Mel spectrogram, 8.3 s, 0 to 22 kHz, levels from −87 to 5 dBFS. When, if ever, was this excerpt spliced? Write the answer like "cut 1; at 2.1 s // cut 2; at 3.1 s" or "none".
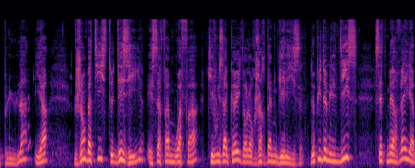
cut 1; at 4.1 s // cut 2; at 6.1 s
